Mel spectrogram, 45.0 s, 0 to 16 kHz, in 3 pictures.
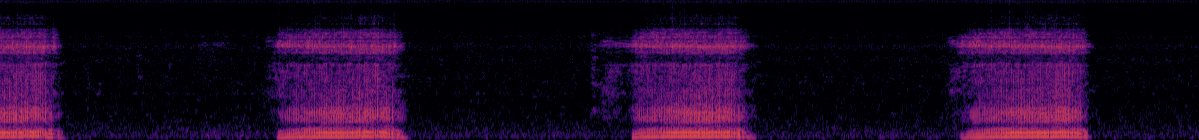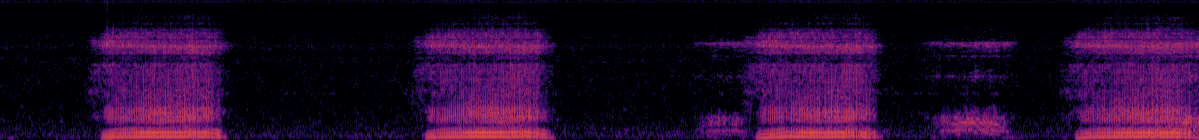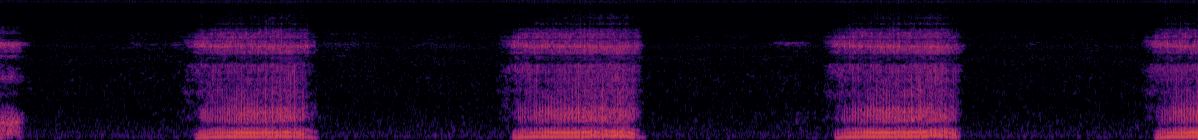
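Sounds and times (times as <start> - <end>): person snoring: 0.0 - 0.8, 3.4 - 5.1, 7.4 - 9.5, 11.9 - 13.7, 16.1 - 17.8, 20.2 - 22.0, 23.7 - 26.0, 26.6 - 27.7, 28.3 - 30.4, 32.3 - 34.0, 36.2 - 38.1, 40.3 - 42.0, 44.3 - 44.9
soft breath: 23.6 - 24.4, 26.5 - 27.7, 34.0 - 35.8, 39.6 - 40.3.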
